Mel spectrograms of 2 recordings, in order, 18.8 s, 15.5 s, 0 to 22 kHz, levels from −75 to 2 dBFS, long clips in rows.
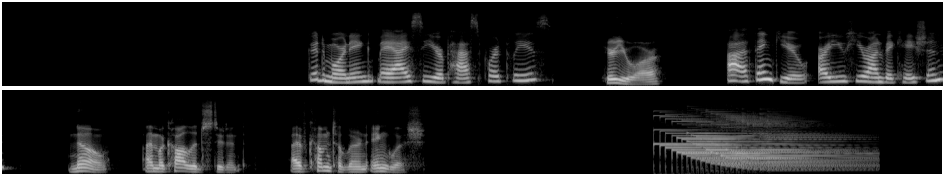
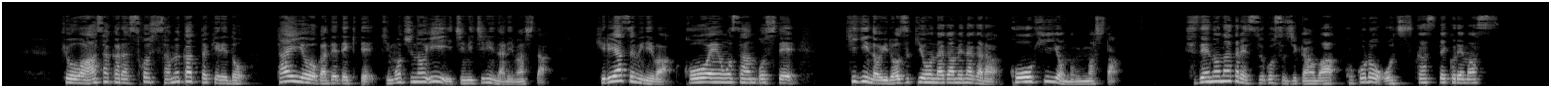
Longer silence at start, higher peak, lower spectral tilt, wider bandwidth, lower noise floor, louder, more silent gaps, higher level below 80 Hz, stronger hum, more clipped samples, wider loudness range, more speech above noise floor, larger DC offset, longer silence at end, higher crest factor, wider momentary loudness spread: first, 3.05 s vs 0.6 s; second, -8 dBFS vs -4 dBFS; about the same, -6 dB/octave vs -5.5 dB/octave; about the same, 12.5 kHz vs 11.5 kHz; first, -77 dBFS vs -69 dBFS; about the same, -24 LUFS vs -22 LUFS; first, 13.71-15.90 s vs none; second, -76 dBFS vs -64 dBFS; neither; neither; first, 7 LU vs 3 LU; first, 54 dB vs 48 dB; neither; about the same, 0.65 s vs 0.55 s; about the same, 18 dB vs 18 dB; first, 17 LU vs 10 LU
